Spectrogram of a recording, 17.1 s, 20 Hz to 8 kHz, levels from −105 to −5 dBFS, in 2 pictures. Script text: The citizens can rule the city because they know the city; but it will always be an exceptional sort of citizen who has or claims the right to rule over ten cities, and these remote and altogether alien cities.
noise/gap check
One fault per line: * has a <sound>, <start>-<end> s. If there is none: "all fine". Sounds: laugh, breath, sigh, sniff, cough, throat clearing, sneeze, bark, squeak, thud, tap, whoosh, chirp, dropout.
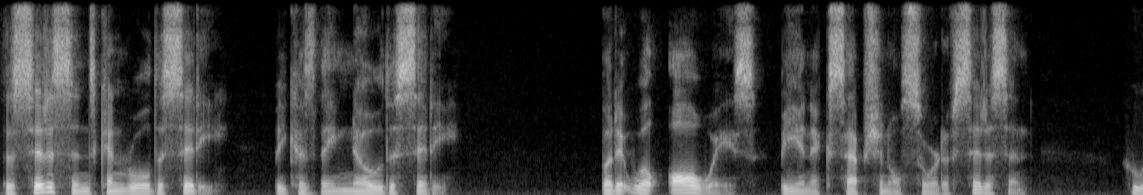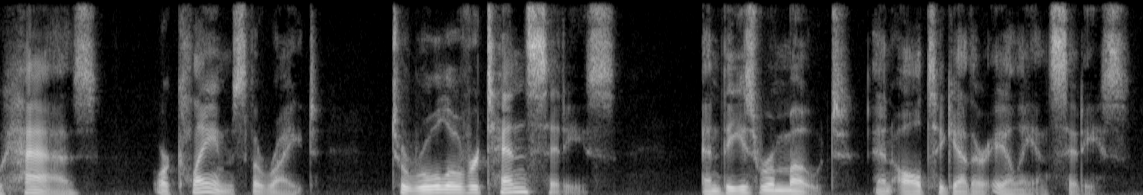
all fine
